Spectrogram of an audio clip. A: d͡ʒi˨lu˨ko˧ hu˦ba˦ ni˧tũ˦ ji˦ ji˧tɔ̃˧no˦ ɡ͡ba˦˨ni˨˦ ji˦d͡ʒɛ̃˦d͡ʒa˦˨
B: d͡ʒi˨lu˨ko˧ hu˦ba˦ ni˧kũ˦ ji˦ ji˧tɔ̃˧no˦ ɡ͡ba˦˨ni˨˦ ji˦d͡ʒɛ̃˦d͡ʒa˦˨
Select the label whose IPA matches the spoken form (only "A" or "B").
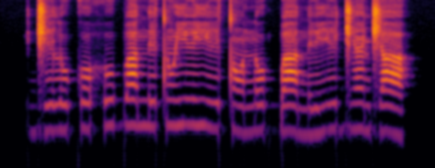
A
